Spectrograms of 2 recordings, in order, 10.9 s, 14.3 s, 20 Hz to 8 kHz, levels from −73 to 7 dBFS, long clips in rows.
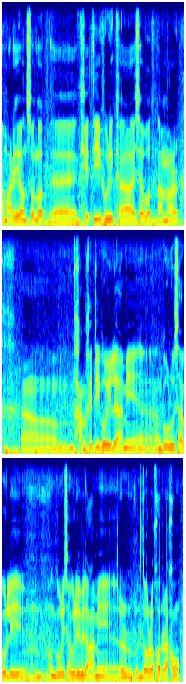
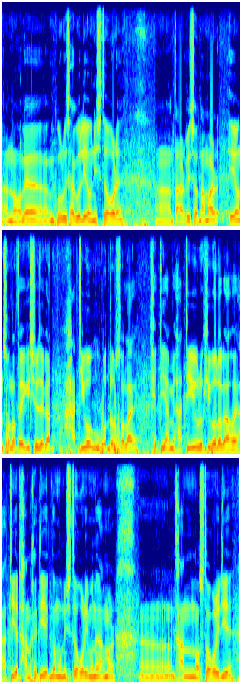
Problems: constant background noise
